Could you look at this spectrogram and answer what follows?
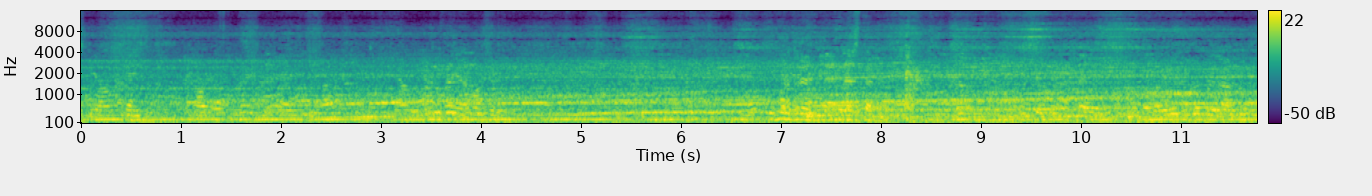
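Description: A Dhaka metro rail train rumbles steadily along with a constant low hum and rattle, heard from inside, loud and close, filling the whole stretch without pause.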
